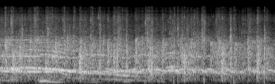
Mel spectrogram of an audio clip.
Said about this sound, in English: I have a live audience. First of all, give yourselves a round of applause.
